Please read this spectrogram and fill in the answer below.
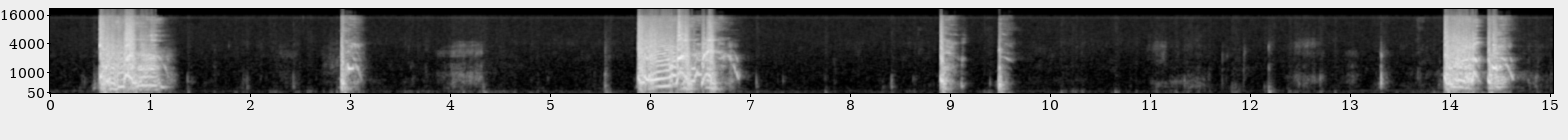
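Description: About six separate, forceful coughs, some in pairs, with silent pauses between them, in a quiet room.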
